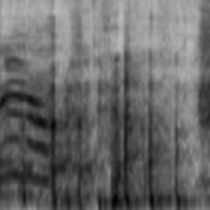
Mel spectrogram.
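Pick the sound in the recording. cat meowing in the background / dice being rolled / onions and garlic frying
cat meowing in the background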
